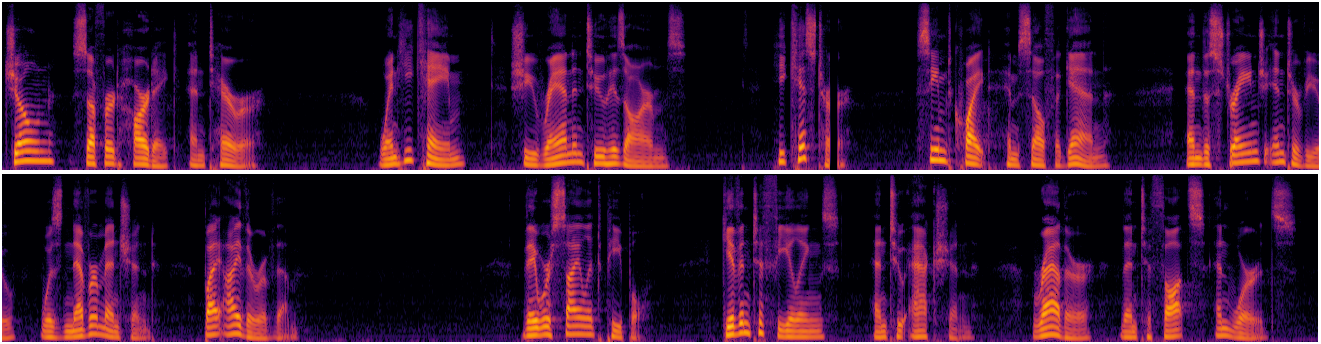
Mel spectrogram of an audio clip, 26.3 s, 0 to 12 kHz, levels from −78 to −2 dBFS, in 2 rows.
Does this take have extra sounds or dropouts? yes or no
yes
